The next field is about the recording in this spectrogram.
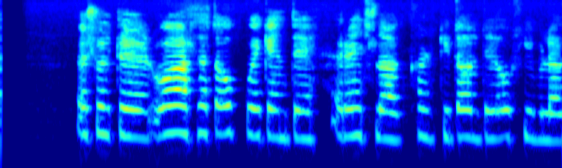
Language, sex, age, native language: Icelandic, male, 12, Icelandic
